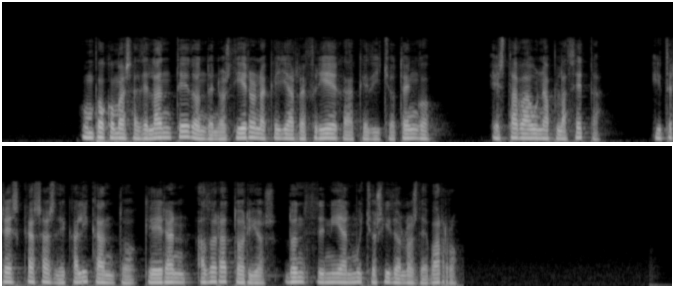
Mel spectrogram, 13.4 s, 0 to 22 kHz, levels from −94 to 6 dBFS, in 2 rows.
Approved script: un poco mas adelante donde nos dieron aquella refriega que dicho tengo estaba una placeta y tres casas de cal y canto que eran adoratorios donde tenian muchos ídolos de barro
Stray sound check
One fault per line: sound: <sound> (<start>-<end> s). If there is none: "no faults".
no faults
